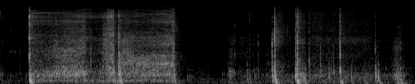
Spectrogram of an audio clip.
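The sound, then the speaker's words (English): A knife cutting open a package: faint scraping and tearing of packaging material broken by a few sharp clicks and cracks, irregular and quiet, with no talk. “I have here a knife. Um, I'm told I'm allowed to use it. I'm, I will try to cut this without destroying the contents.”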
